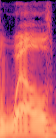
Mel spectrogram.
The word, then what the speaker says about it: Welles: But yeah, the singer's name is, his last name is Wells, but it's spelled Welles.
